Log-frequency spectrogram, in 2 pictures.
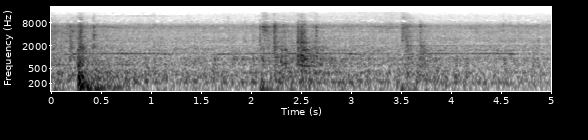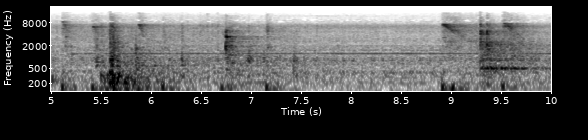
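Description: Automatic case packing machine running: a steady thin hum under irregular clacks and short hisses, about every one to three seconds, as its air-driven pick-and-place gripper cycles.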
